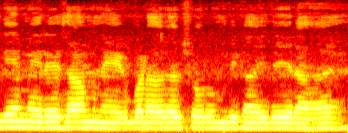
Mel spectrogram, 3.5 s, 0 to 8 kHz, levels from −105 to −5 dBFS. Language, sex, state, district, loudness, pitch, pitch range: Hindi, male, Haryana, Charkhi Dadri, -14 LUFS, 125 Hz, 120-130 Hz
